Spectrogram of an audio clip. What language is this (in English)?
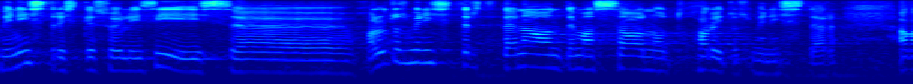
Estonian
